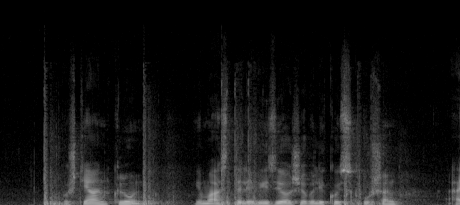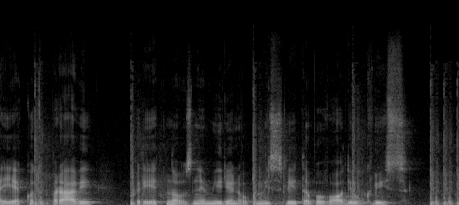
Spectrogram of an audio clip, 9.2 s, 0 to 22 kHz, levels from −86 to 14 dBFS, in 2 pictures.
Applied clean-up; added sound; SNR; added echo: none; Gunshot, gunfire; 13 dB; none.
